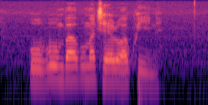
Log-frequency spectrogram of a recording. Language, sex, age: Venda, male, 39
